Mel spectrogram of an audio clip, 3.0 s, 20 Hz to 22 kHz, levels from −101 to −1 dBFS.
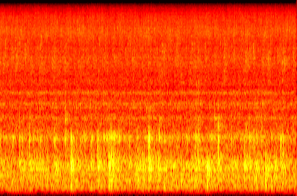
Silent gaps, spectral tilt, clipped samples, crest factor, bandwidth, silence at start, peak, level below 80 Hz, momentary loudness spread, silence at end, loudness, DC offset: none; -2 dB/octave; under 0.1%; 22 dB; over 20 kHz; 0 s; -4 dBFS; under -90 dBFS; 2 LU; 0 s; -25 LUFS; under 0.1%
